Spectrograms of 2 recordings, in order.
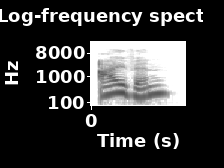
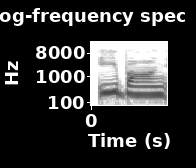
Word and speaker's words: Ivan: "That's how he says his name, Ivan." Brian said. "Cuban pronunciation, Ibong is Cuban."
